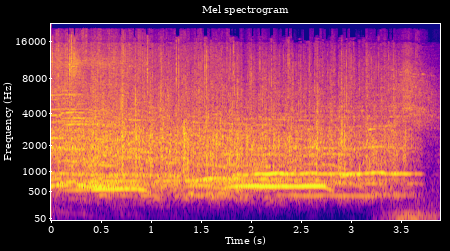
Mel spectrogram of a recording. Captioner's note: applause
